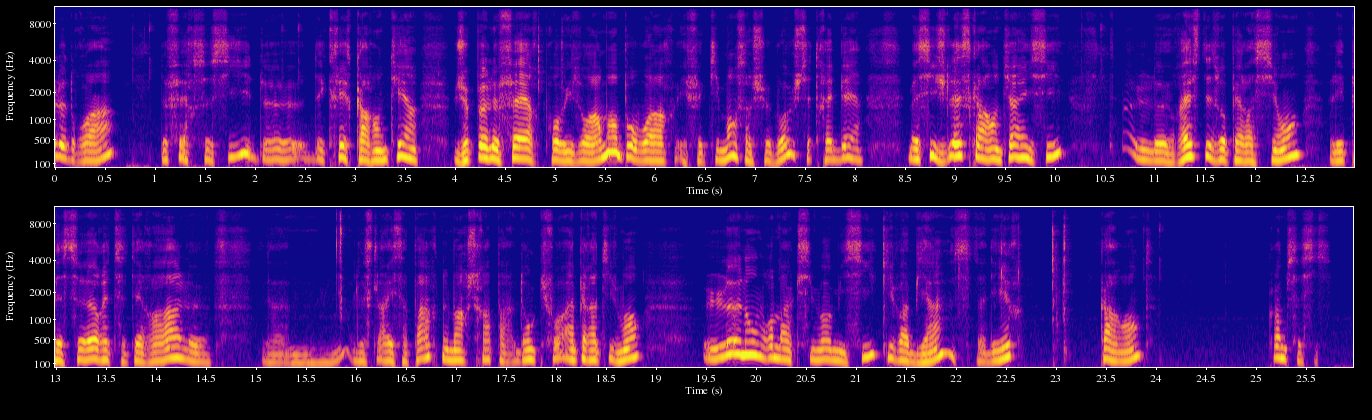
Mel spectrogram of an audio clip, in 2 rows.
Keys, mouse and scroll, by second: 0.7 click, 2.2 click, 4.1 KP_4, 4.3 KP_1, 4.9 Return, 10.2 click, 20.2 click, 22.0 BackSpace, 22.5 KP_0, 22.9 Return, 23.8 click, 24.6 click.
